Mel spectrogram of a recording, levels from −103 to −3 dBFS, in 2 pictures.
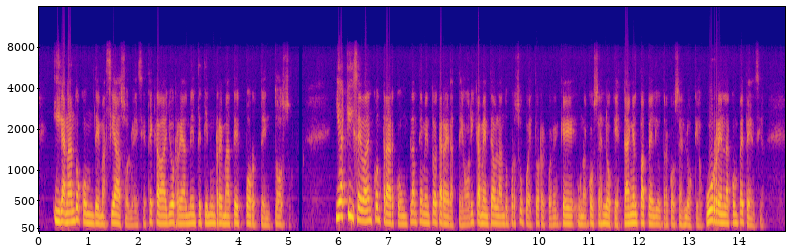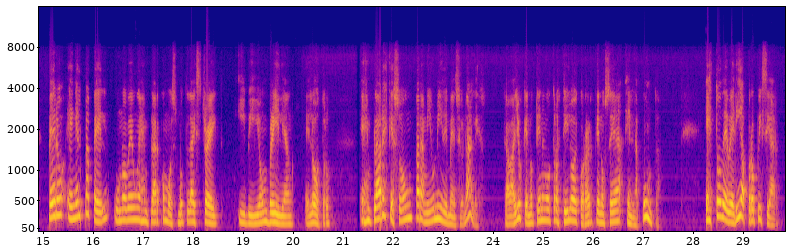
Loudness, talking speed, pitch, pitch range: -20 LUFS, 175 wpm, 145 Hz, 125-170 Hz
